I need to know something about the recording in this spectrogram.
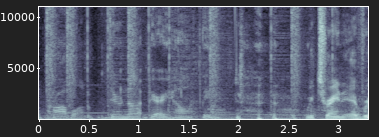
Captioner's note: laughs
